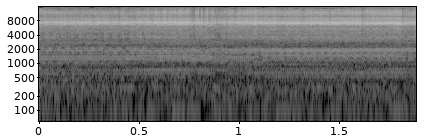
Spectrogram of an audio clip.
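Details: Primus direct-drive rotary tattoo machine at about 4–6 volts, no other adjustment: thin steady high buzz at even speed, no catches or rattles; runs smoothly and lines well, healthy.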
